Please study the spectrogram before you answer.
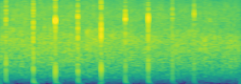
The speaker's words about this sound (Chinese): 多谢你们为他们的生命付出爱，我们大家一起给一些掌声，我们在座当中的老师和父母。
